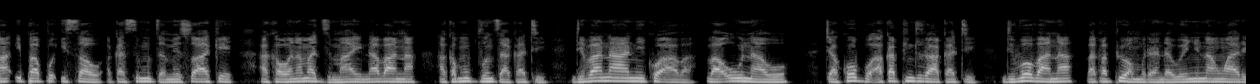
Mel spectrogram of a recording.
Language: Shona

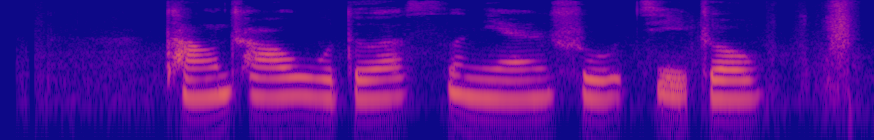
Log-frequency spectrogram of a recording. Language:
Chinese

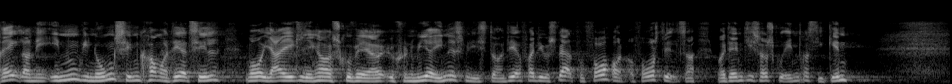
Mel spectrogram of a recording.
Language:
Danish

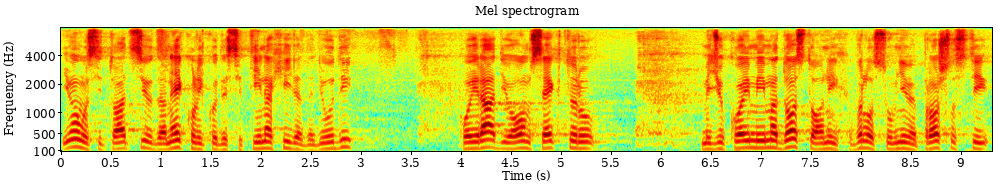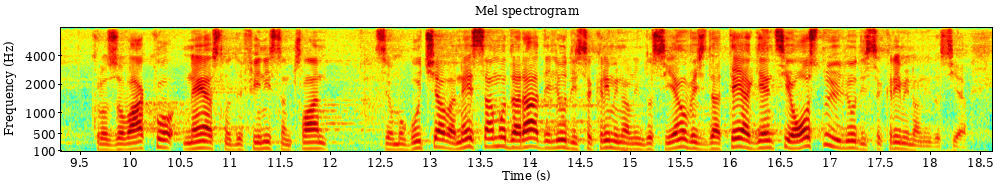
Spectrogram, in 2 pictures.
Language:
Serbian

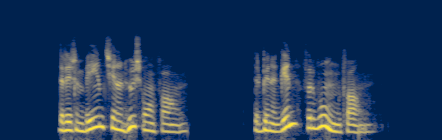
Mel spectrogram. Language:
Western Frisian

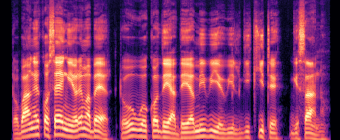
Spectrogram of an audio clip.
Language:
Luo (Kenya and Tanzania)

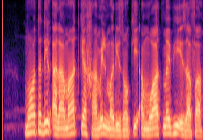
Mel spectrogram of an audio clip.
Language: Urdu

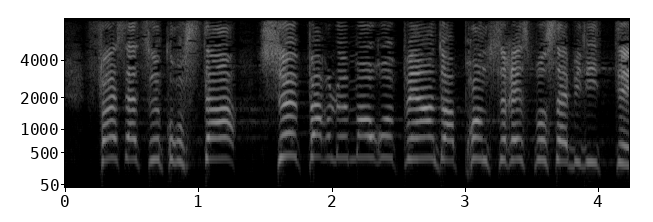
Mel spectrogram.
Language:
French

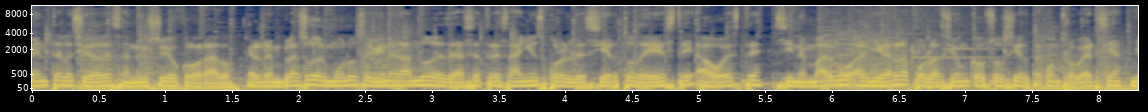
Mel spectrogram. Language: Spanish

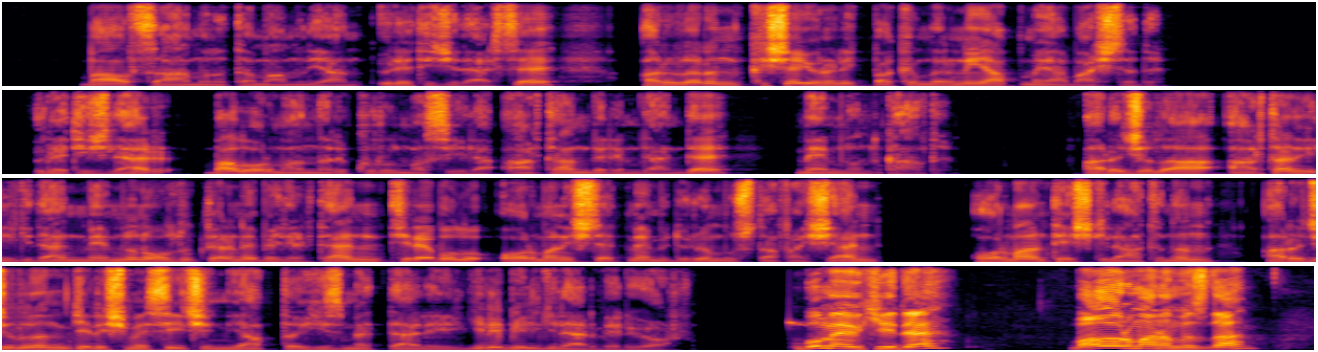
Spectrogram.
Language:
Turkish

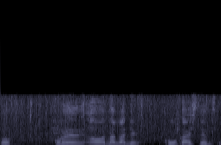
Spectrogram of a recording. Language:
Japanese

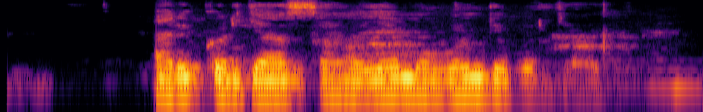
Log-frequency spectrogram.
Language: Kinyarwanda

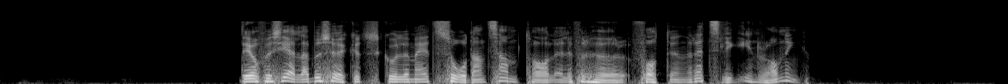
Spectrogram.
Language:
Swedish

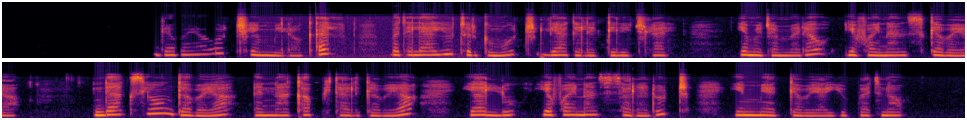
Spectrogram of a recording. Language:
Amharic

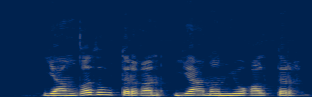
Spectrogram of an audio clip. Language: Bashkir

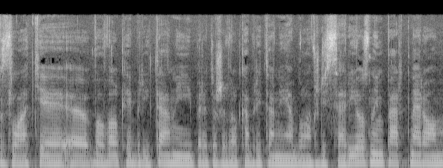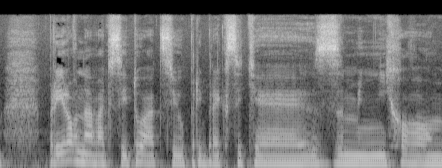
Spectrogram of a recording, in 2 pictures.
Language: Slovak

